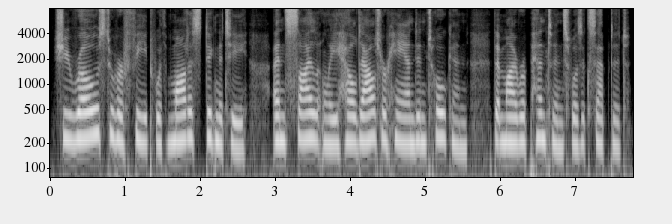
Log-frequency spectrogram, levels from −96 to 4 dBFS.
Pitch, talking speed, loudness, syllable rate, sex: 205 Hz, 160 wpm, -17 LUFS, 4.6 syllables/s, female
